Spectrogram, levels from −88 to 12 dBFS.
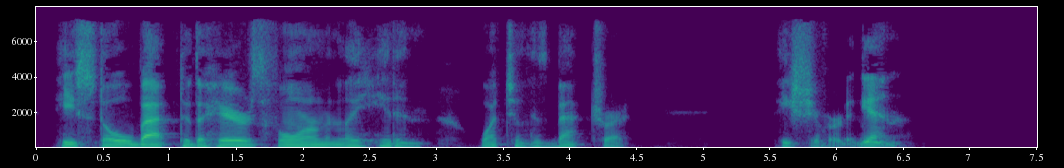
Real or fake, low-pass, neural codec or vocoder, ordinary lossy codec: fake; 7.2 kHz; codec, 16 kHz, 2 kbps, FunCodec, trained on Chinese and English, 25 frames a second; MP3, 48 kbps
